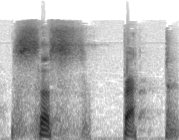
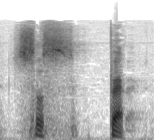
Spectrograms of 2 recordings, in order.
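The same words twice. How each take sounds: The two takes are said the same way.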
